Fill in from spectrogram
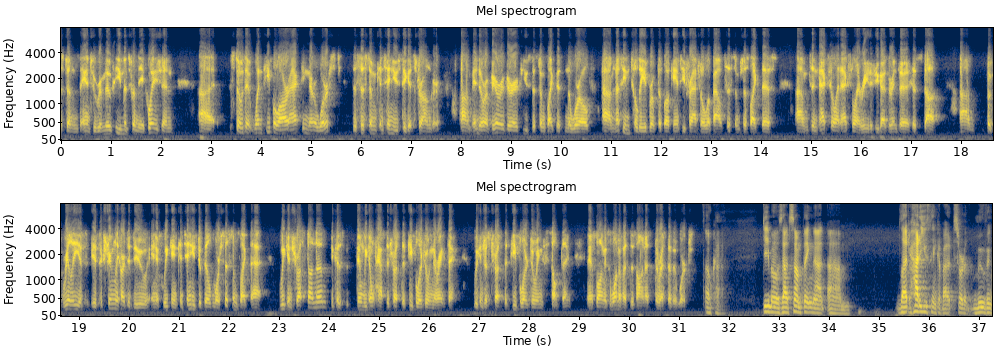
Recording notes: by phone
